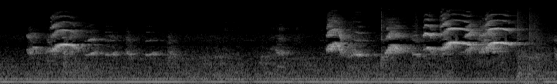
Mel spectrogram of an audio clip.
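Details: Playing cockatiels out of their cage utter a short whistled chirp, a quiet spell, then a rapid series of rising harmonic chirps, with a low electrical hum throughout.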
